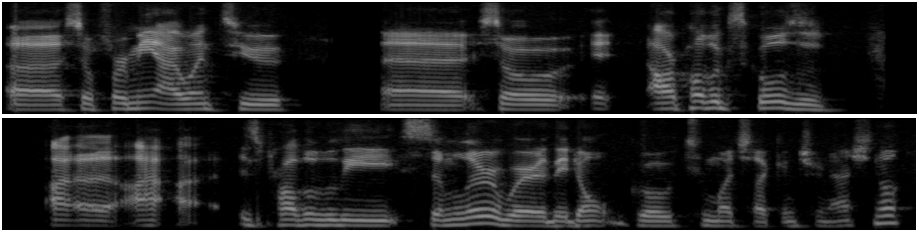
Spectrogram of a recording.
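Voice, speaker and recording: A man's voice: mid-range voice, moderate pace, a little mellow. A man from Kuwait speaking casually as an interview guest, thinking aloud in short, broken phrases. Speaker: interview guest, esports professional.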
